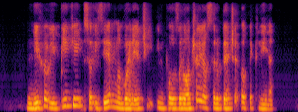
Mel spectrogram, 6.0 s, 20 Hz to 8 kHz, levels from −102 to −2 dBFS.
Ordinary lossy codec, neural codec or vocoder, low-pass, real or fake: none; codec, 16 kHz, 2 kbps, FreqCodec, smaller model; 7.2 kHz; fake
